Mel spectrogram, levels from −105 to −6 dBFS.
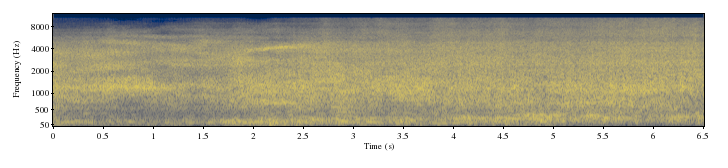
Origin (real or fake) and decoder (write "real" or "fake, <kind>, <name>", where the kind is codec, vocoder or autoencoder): fake, autoencoder, DAC-VAE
